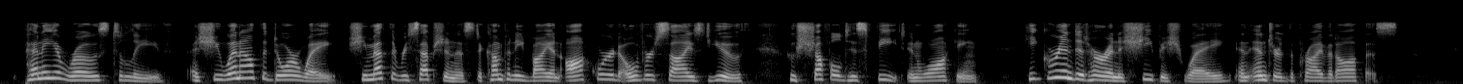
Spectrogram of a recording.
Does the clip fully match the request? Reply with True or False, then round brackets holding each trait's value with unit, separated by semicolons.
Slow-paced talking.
False (160 wpm)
